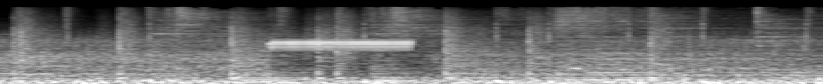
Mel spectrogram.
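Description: Background music with a steady beat, with a short held high note about a second and a half in.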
